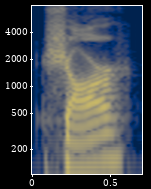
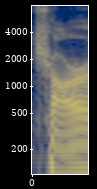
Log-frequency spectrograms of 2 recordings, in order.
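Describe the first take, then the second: First: The name begins with a soft 'sh' sound. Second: The name begins with a hard 'ch' sound. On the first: This is how the speaker wants the name said. The speaker calls it right. "I always wanted to be called uh Char, but they would never pronounce it with the sh" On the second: This is how other people always said the name. The speaker calls it wrong. "It'd always be Char"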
